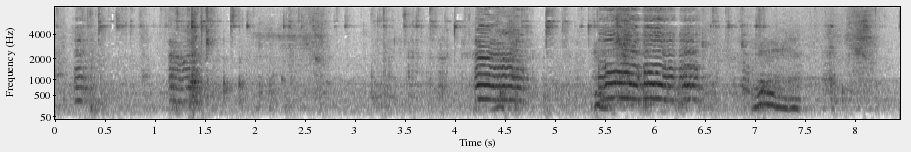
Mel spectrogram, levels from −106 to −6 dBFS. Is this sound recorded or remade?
recorded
